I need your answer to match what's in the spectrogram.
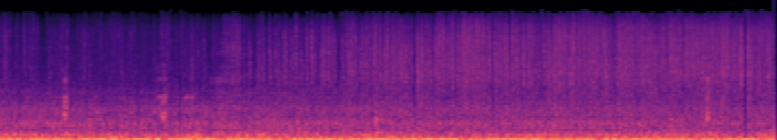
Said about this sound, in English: I wonder if any of this is like listenable with the fucking rain.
